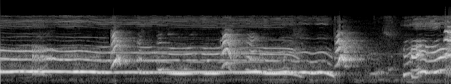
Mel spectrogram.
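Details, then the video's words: Several household dogs singing together in a howl while a cat looks on; one steady held howl underneath with other dogs adding repeated rising and falling yips and wavering cries. "Howling Dogs"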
